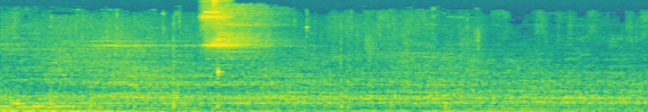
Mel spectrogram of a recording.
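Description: Footsteps pad softly across a rooftop.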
